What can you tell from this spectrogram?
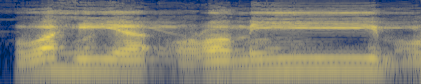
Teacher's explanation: را زبر کی وجہ سے پور پڑا جائے گا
